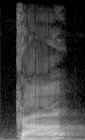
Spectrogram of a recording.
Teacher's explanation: Vocês podem perceber que o i ela sai um pouco mais forte da nossa boca. Então, por isso nós dizemos que I, nesse caso aqui, é uma sílaba. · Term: sílabas tônicas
